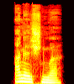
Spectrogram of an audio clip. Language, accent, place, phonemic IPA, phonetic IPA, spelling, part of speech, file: German, Germany, Berlin, /ˈaŋəlˌʃnuːr/, [ˈʔa.ŋl̩ˌʃnu(ː)ɐ̯], Angelschnur, noun, De-Angelschnur.ogg
- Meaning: fishing line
